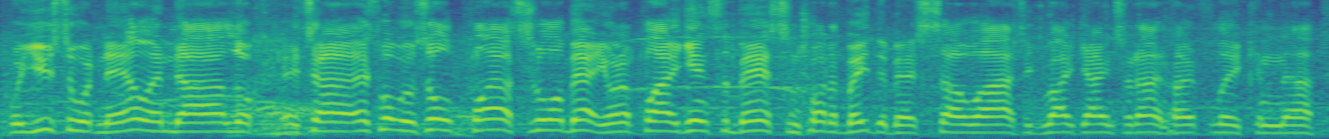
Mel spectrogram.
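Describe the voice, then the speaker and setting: A man's voice: high voice, fairly even intonation, racing, crowd noise. A man with an Australian accent, a player giving an informal, matter-of-fact interview with hesitant phrasing. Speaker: basketball player in half-time interview. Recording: music behind, courtside broadcast sound.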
